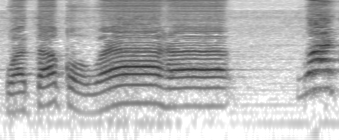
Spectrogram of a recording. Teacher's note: قاف چونکہ مجزوم ہے اس لیے اس کی صفت قلقلہ ادا کریں گے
